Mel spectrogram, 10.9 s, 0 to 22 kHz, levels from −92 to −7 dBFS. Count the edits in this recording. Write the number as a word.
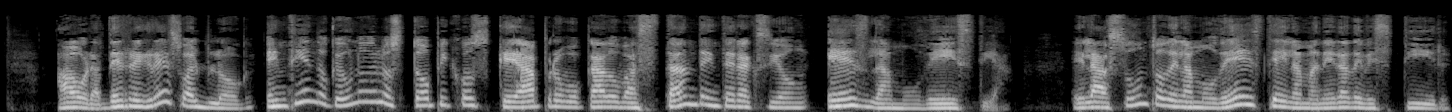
one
